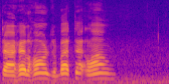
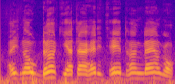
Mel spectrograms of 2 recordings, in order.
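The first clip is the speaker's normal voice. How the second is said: ordinary delivery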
